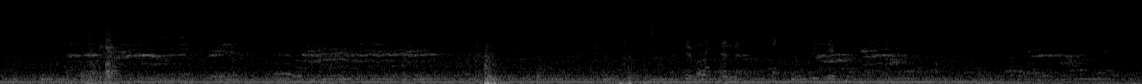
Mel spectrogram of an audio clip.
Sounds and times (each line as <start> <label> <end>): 7.8 worker singing along 9.6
